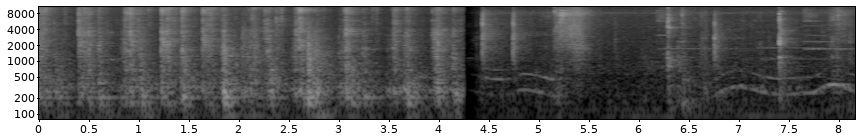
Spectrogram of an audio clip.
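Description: Quick metal clicks and taps of a small wrench working a bolt inside a truck door, stopping abruptly about four seconds in. The rest is quieter, with a faint muffled voice.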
